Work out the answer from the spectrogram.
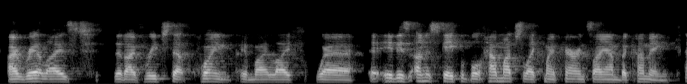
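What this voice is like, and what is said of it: English accent. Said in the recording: “I'm English originally, if you hadn't heard in my accent.”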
